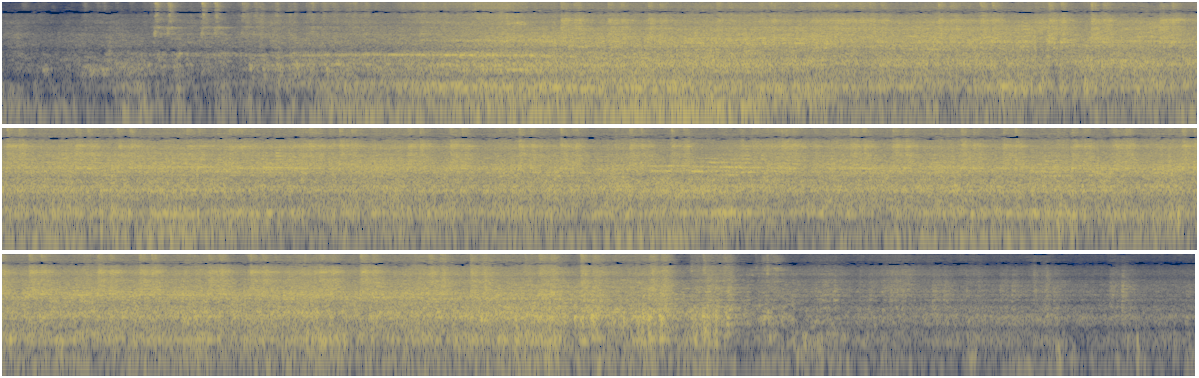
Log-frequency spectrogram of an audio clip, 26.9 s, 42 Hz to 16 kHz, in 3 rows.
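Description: Express train hauled by a WAP-5 electric locomotive passing at high speed, its wheels clattering over rail joints. The sound builds over the first few seconds as the train approaches and holds loud and steady while the coaches rush by. It falls away suddenly about 23 seconds in as the last coach passes.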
